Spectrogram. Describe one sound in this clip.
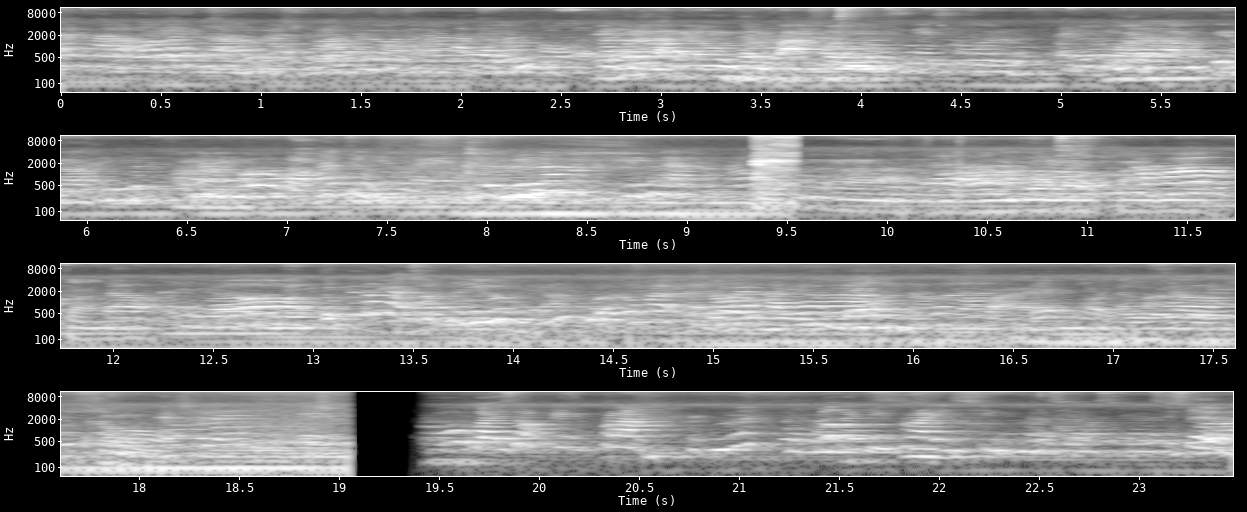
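Several women and men chat and talk over one another close by.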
